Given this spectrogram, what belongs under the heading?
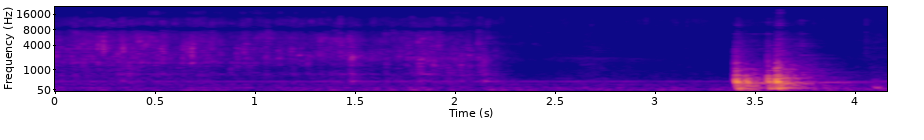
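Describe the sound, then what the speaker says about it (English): Hot water runs from a kitchen tap for bun dough, a steady hissing flow that stops partway through, followed by a brief loud clunk or splash near the end. "So you want fairly hot water,"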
